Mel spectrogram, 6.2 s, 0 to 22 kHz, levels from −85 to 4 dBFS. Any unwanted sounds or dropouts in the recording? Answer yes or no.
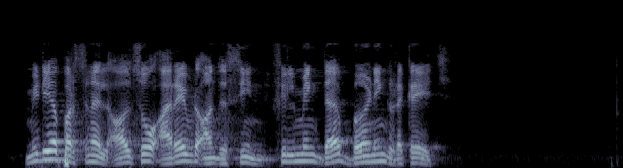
no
